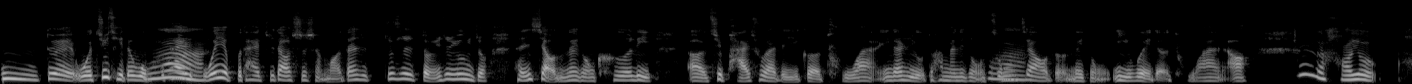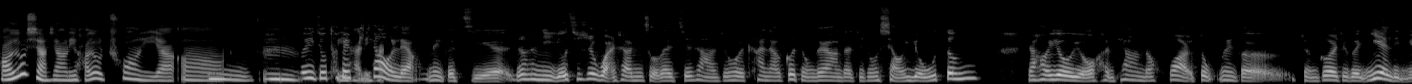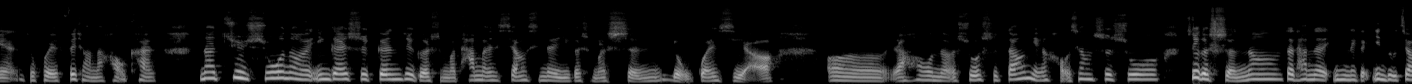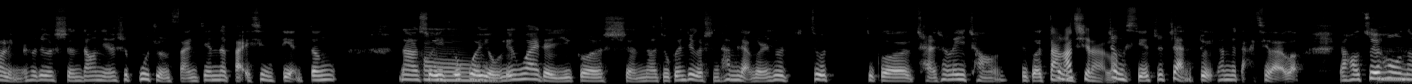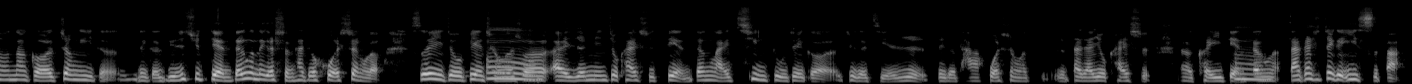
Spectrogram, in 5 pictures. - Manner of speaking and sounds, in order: laughing while speaking: "允许点灯的那个神，他就获胜了"
- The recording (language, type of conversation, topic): Chinese, podcast, 旅行中你最有趣的节日经历是什么？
